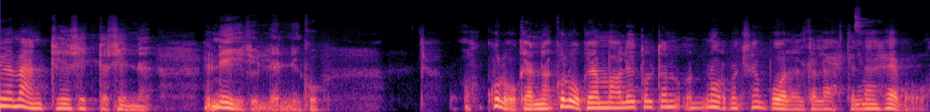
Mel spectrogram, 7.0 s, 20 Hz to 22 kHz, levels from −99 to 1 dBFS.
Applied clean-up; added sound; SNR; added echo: neural mask model Resemble Enhance denoiser.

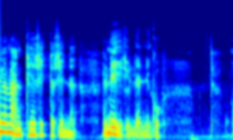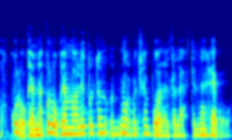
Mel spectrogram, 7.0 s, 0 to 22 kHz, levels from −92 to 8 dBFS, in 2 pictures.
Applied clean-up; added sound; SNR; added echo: neural mask model DeepFilterNet 3.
